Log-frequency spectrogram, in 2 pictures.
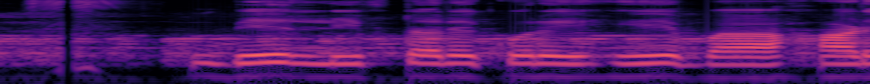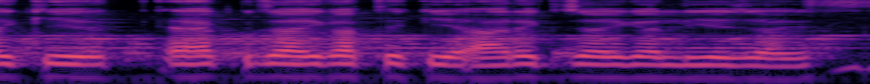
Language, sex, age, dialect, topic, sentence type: Bengali, male, <18, Western, agriculture, statement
